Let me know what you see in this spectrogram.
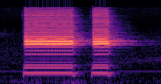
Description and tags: horn, hooter
horn, horns, noise, road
